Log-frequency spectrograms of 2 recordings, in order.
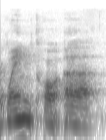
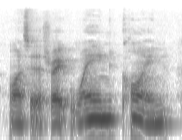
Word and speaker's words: Wayne Coyne: The lead singer, Wayne Coyne, Wayne Coyne, I believe that's how you say it, talked about like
